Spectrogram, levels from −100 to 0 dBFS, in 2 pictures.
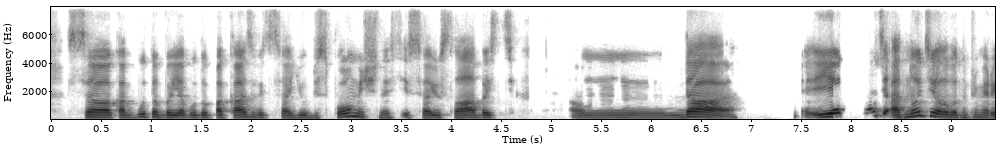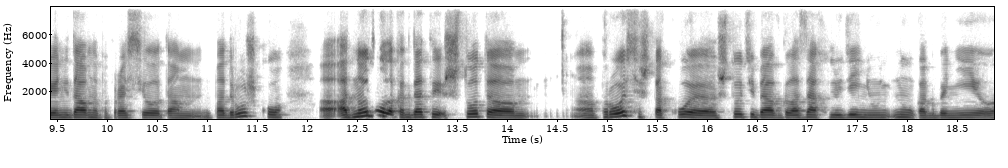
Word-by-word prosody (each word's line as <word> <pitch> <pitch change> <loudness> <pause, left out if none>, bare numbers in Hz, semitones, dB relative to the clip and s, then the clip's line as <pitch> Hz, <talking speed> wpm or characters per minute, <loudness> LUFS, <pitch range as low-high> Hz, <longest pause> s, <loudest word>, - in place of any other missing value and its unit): с 165 -2 +3
как 155 -2 -3
будто 185 -1 -1
бы 160 0 -1
я 155 0 +2
буду 155 0 -4
показывать 160 +1 -1
свою 150 -1 -5
беспомощность 150 0 -3
и - - -8
свою 150 +3 -2
слабость, 155 -1 -1 0.6
м. 150 0 -8
Да, 185 -3 +6 0.6
и 190 - +2
это, 225 +2 +10 0.2
знаете, 245 +4 0
одно 180 +8 +3
дело, 225 -9 +4
вот, 165 -1 0
например, 160 0 -6
я 155 - +1
недавно 160 0 0
попросила 145 +1 -4
там 140 -2 -8
подружку 170 - -4 0.3
о - - -4
одно 190 +8 +4
дело, 270 -6 +5
когда 175 +1 +1
ты 180 0 -3
что-то, 160 -9 +1 0.4
а, 225 -10 -9
просишь 190 - +1
такое, 165 -4 +1
что 185 +7 -5
тебя 170 -2 +1
в 150 - -15
глазах 165 +2 -2
людей, 165 +1 -3
ню 160 -1 -7 0.2
ну 170 -2 -6
как 140 -1 -6
бы, 145 0 -3
не 150 +1 -6
160 Hz, 145 wpm, -23 LUFS, 150-175 Hz, 0.6 s, это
